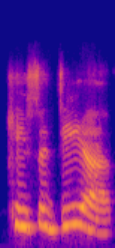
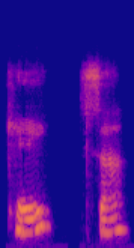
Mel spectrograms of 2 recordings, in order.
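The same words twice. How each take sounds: First: Said in the usual way. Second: "Quesadilla" softer, as que, sa, di, lla; four separated beats on "Quesadilla"; clapped-out syllables. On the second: Shown as a demonstration. Teacher clapping with children, "Quesadilla" split syllable by syllable. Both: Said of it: "we're gonna clap out the syllables".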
